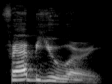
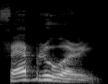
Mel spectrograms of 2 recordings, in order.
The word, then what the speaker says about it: February: आप जैसे भी बोलना चाहें, फेब, यू, अर, ई, ये बनेगा फेब्रुअरी। और अगर आर लेना है इस जगह पे तो फिर ये बनेगा फेब्रू, फेब्रुअरी, ये भी ठीक है बिल्कुल।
